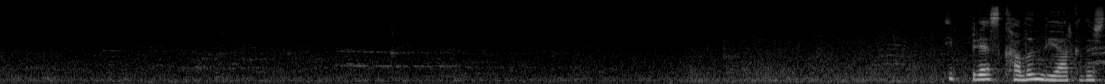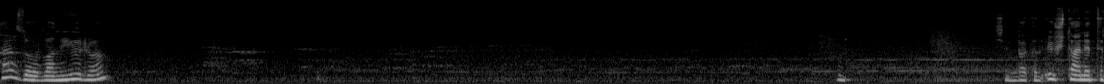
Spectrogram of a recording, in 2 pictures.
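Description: A crochet hook softly pulls yarn through loops.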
